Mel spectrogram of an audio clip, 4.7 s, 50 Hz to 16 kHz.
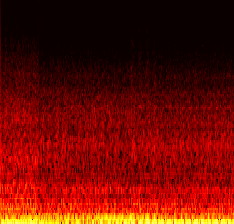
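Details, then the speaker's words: Duramax diesel at idle: a light quick tapping at roughly 3–4 per second over the rumble, increasing as it warms. It was traced to a cracked passenger-side up-pipe leaking exhaust and boost, replaced with PPE Racing up-pipes. "It's tapping, and when it gets warm, it starts tapping even more. You hear that tapping?"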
